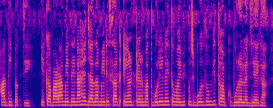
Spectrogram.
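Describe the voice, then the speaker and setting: A scatterbrained young daughter-in-law from a cartoon story, insisting on her own way and explaining at length, as a woman voices her. Her voice is very high and squeaky. It is recorded dry and close. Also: flat delivery, fast talker, dry recording, lightly acted. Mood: stubborn. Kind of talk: Hindi cartoon story voice acting.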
